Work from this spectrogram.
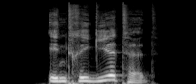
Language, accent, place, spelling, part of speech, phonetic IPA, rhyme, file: German, Germany, Berlin, intrigiertet, verb, [ɪntʁiˈɡiːɐ̯tət], -iːɐ̯tət, De-intrigiertet.ogg
- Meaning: inflection of intrigieren: 1. second-person plural preterite 2. second-person plural subjunctive II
